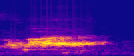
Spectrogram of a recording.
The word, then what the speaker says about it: Elena: And yes, it is Elena. Don't look at her at the program and say, oh, she's mispronouncing her name. It's Alana.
